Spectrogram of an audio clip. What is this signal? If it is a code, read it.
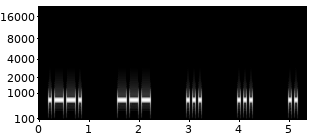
Morse code, heard as a keyed tone, about 20 wpm, spaced as for 9 wpm, 700 Hz. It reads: POSSI
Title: 4x Character Spacing - Top 500 Words - 20wpm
